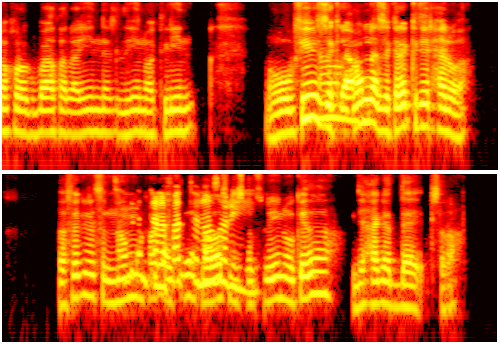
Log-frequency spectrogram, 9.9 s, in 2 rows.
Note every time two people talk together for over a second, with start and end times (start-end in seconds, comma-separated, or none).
6.1-7.6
